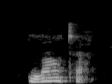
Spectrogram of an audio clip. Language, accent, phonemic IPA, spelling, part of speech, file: English, Southern England, /ˈlɑːtə/, latah, noun, LL-Q1860 (eng)-latah.wav
- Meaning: A condition found in Malaysia and nearby areas characterised by extreme suggestibility; also, a person suffering from this malady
